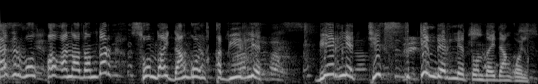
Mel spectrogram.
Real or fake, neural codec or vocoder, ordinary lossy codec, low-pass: real; none; none; 7.2 kHz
